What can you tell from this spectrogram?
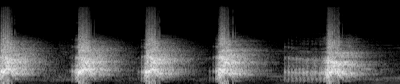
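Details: Five forceful, raspy barks from Tula the bulldog, spaced about two-thirds of a second apart, each a sudden burst that trails off.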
